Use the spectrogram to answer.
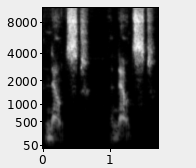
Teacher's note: what looks like a d is actually pronounced as a t because the consonant before it is voiceless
